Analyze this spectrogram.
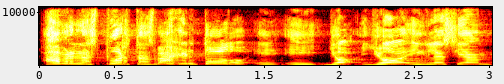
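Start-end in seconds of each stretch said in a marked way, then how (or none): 0.0-1.4 higher, shouted orders of an assailant; retold shouting. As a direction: bark the orders like a thug at the car. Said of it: "nos empiezan a gritar". (gritos imitados de un asaltante)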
